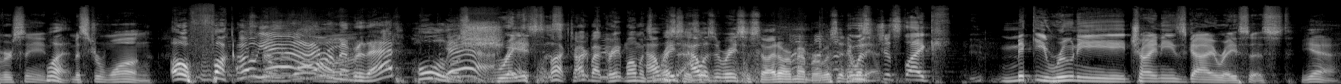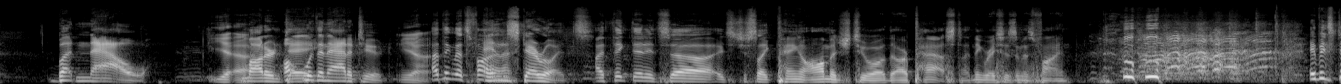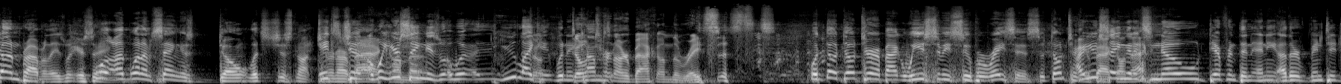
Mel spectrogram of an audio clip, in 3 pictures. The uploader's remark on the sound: Live from LA Podfest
